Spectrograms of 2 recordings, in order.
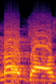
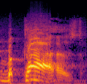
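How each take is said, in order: First: The word is said in an ordinary, plain way. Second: The word is said in an exaggerated, mocking way. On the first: This is the ordinary pronunciation. "They don't say baptized" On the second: This imitates how a certain group of preachers says it. "they say baptized"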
